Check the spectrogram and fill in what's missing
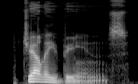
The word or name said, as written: jellybeans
